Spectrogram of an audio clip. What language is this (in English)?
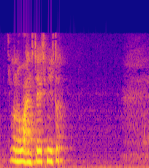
Danish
